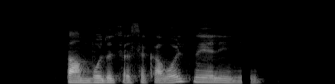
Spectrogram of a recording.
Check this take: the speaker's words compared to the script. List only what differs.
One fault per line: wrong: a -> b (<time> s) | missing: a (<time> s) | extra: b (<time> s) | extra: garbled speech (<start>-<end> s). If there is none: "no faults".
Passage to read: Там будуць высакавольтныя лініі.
no faults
